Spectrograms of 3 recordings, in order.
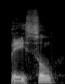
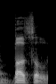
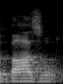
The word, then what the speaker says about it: basal: He says it like a buzzle instinct that rhymes with puzzle. She's like, "Yeah, I don't know what that is." [clears throat and cough] What is a Basel instinct?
